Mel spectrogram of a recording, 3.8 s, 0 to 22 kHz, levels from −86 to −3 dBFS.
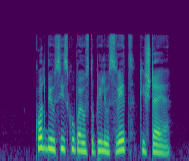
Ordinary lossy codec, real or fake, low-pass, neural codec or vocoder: none; fake; 9.9 kHz; vocoder, 22.05 kHz, 80 mel bands, Vocos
